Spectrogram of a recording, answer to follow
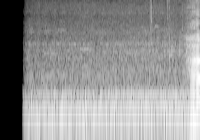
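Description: A low, steady engine hum, as from a distant motor vehicle, starting a quarter second in; a man's voice begins right at the end.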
